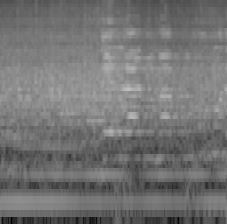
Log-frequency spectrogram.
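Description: Live band holding a sustained low chord, a steady bass note under held higher tones, as a song winds down.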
